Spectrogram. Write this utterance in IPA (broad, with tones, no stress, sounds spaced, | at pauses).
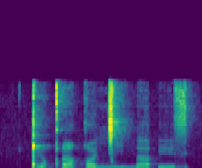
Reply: ǃ y˨ qʼ i˦ q y˦ ŋ͡ǀ i˧ n a˧ ʔ e˨ z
